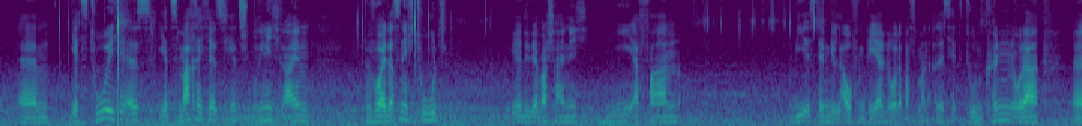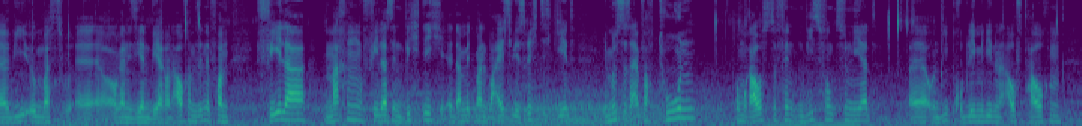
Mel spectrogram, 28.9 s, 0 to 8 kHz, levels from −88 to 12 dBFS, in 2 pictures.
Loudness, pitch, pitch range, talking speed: -37 LUFS, 125 Hz, 115-145 Hz, 160 wpm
